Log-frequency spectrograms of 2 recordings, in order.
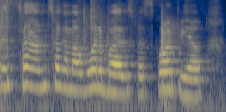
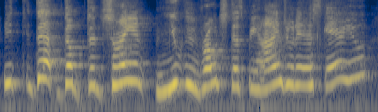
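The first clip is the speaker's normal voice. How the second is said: higher and louder, incredulous; startled customer; 7 semitones higher, 5 dB louder than usual. Retold or imitated. Customer startled by her scream, high incredulous voice. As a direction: mimic a shocked customer. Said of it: "a customer there who was like".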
